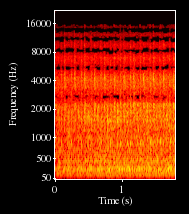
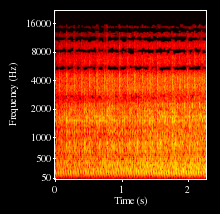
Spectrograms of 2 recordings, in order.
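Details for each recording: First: CK20 diesel cold start at 37°F, glow cycled, throttle back, one or more glow plugs suspected dead: rough knocking uneven running with heavy smoke, rogue cylinder firing more often until smoothing after several seconds; rough running on cold start. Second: CK20 compact tractor diesel cold start at 37°F, owner suspects one or more glow plugs not working; after heavy smoke and a misfiring cylinder it smooths out to an even idle clatter firing on all cylinders.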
